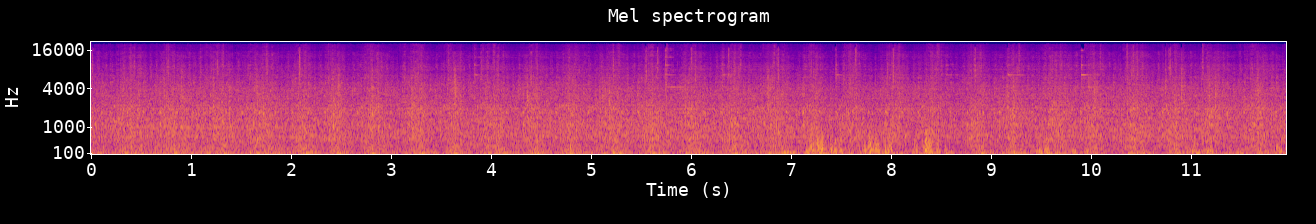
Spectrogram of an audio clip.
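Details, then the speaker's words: Massey Ferguson 1155 tractor diesel, previously seized engine, first start after fuel pumped to filters: steady, even idle chug with no knocks or misses, good oil pressure; engine running normally. "That thing just sounds like it's ready to get don't sound too bad. I got good oil pressure."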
